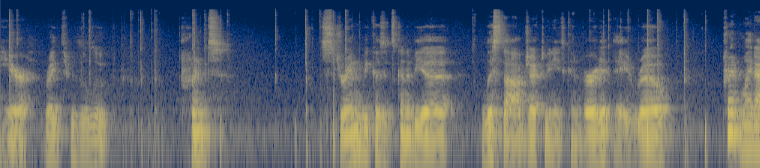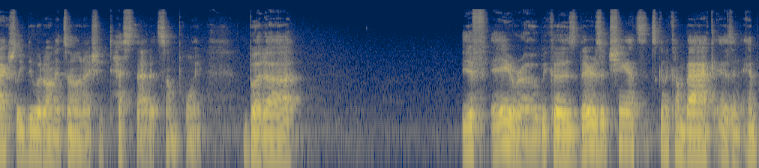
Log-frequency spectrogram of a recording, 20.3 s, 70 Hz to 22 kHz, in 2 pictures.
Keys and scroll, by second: 0.2 Return, 1.4-5.1 typing, 7.7-9.3 typing, 17.5 Up, 18.1 Left, 19.8 Left.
